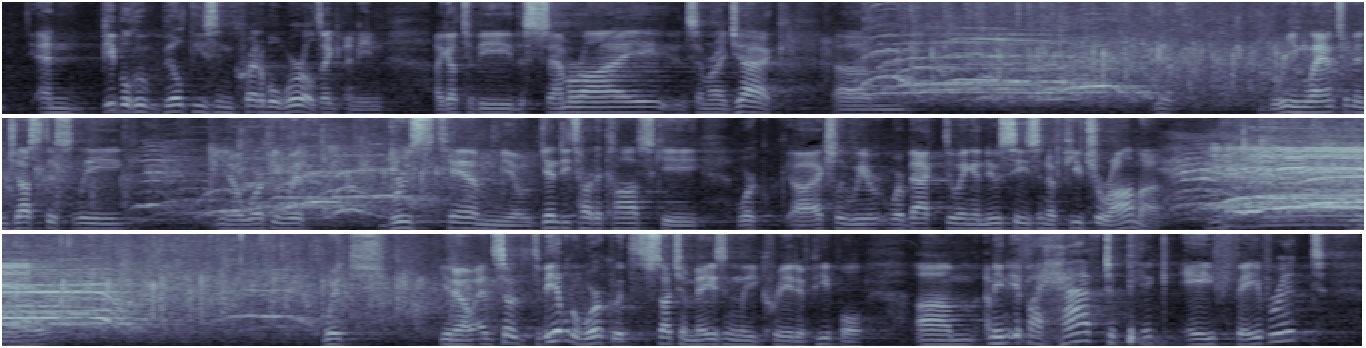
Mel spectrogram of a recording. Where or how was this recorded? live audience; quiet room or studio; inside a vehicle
live audience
